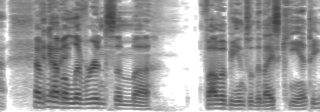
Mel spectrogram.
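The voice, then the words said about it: Hannibal Lecter character voice. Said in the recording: “my Hannibal impression”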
